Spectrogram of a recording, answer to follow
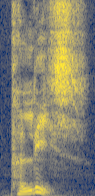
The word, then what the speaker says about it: police: But then the word police, police, the stress has moved to the second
